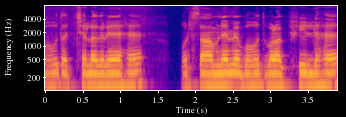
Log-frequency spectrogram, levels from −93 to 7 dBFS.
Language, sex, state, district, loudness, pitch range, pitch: Hindi, male, Jharkhand, Deoghar, -15 LUFS, 125-130 Hz, 130 Hz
